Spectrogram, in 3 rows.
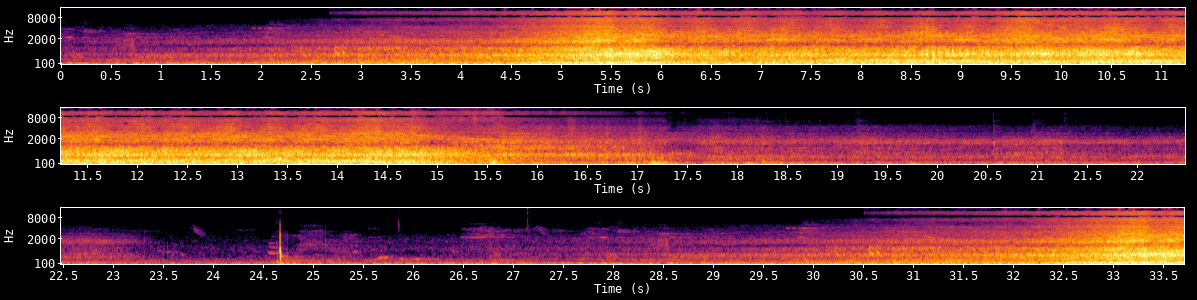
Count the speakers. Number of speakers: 0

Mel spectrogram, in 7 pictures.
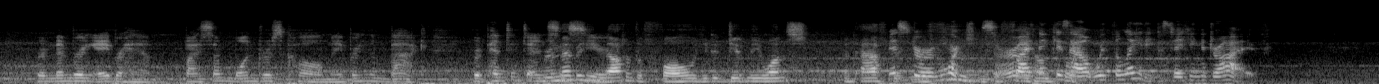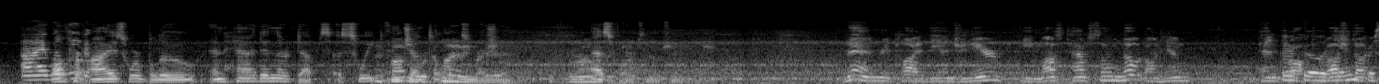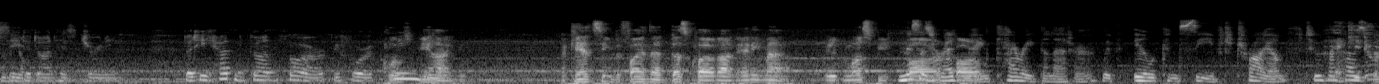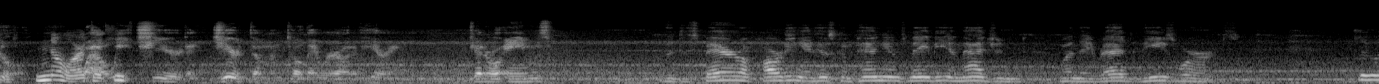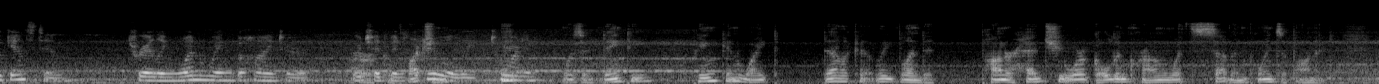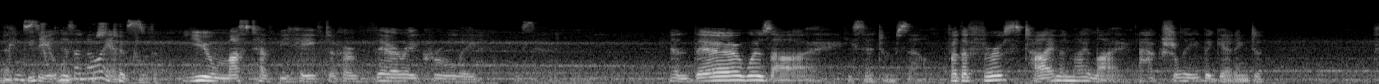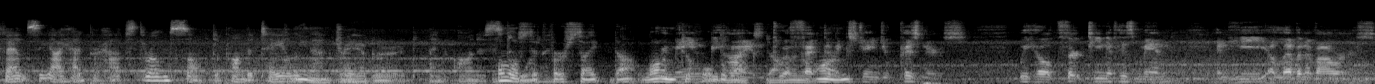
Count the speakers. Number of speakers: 10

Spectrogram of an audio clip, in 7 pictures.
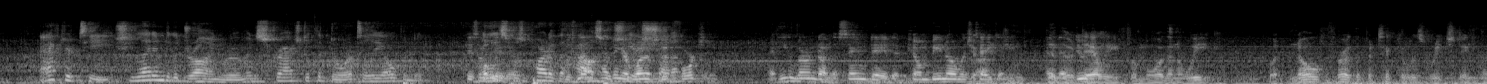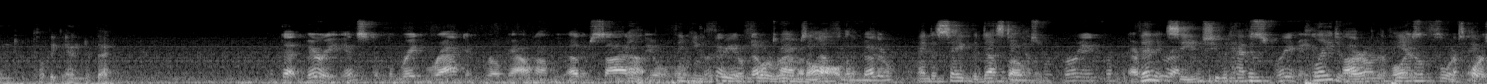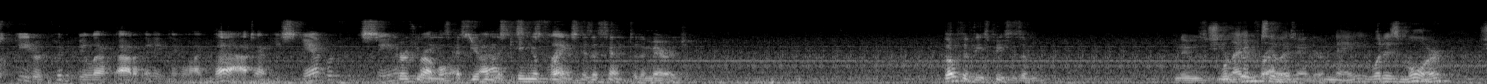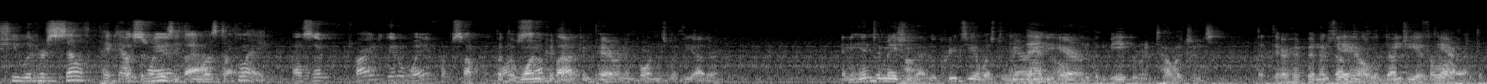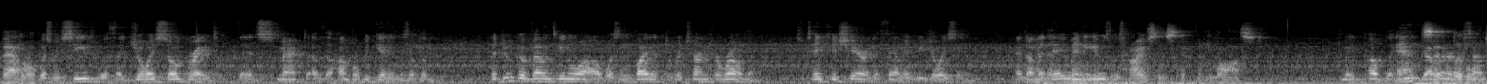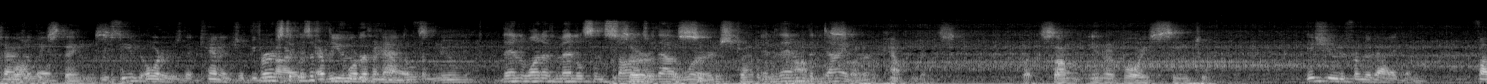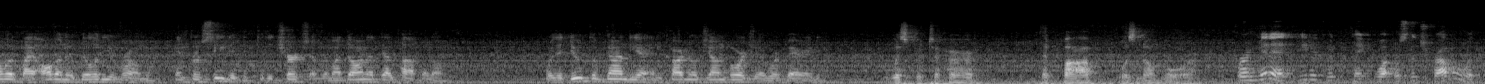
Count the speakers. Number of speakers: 4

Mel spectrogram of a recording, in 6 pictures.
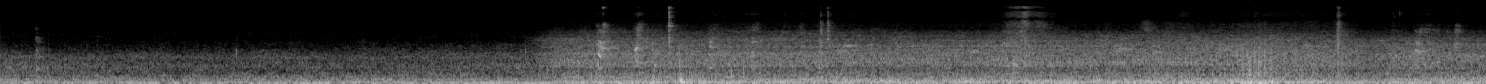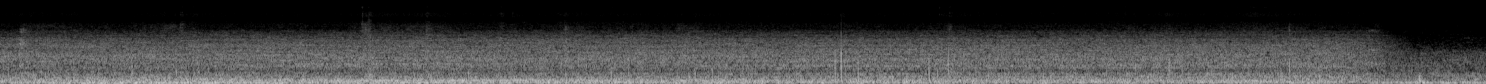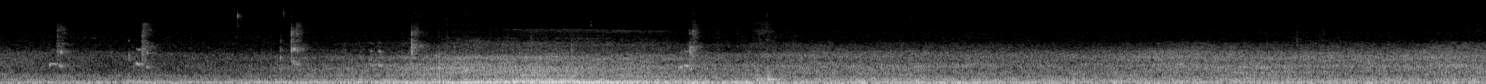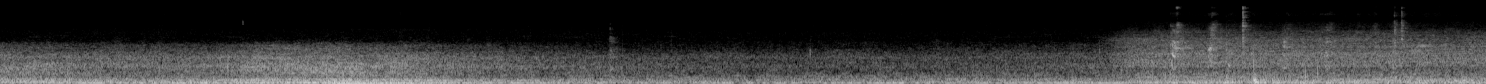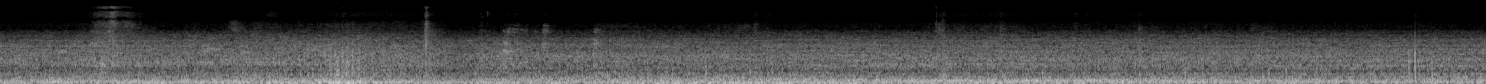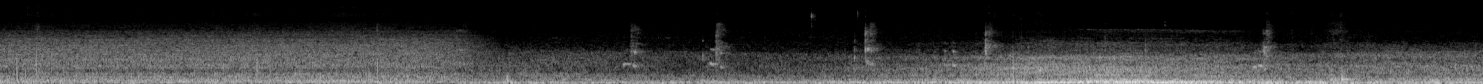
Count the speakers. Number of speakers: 0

